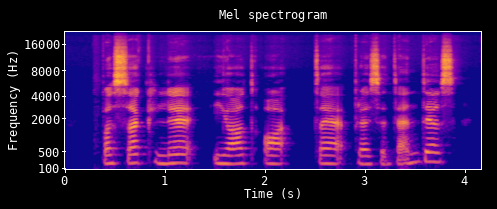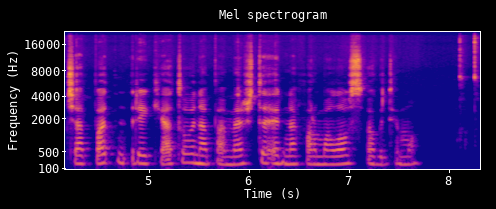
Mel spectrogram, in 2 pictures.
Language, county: Lithuanian, Kaunas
